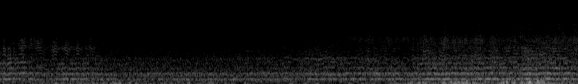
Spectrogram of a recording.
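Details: Bees buzzing in a steady, low droning hum with layered overtones, the tone holding even throughout and growing slightly louder toward the end, with low rumbling underneath.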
